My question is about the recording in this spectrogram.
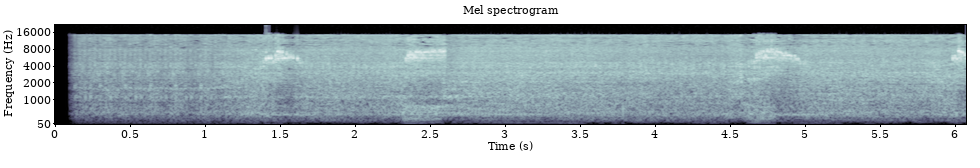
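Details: Volvo V70 engine runs with a hissy roar and a sharp swelling whoosh recurring every couple of seconds; abnormal engine noise, cause not evident.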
